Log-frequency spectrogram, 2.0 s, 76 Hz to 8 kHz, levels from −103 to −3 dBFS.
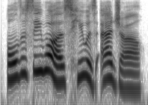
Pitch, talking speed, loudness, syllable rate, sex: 240 Hz, 210 wpm, -15 LUFS, 5.0 syllables/s, female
